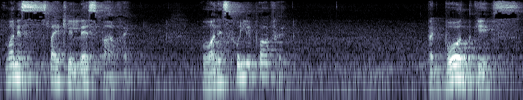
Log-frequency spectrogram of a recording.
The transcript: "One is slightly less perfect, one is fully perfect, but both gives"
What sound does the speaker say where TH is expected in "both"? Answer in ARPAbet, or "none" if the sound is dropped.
T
